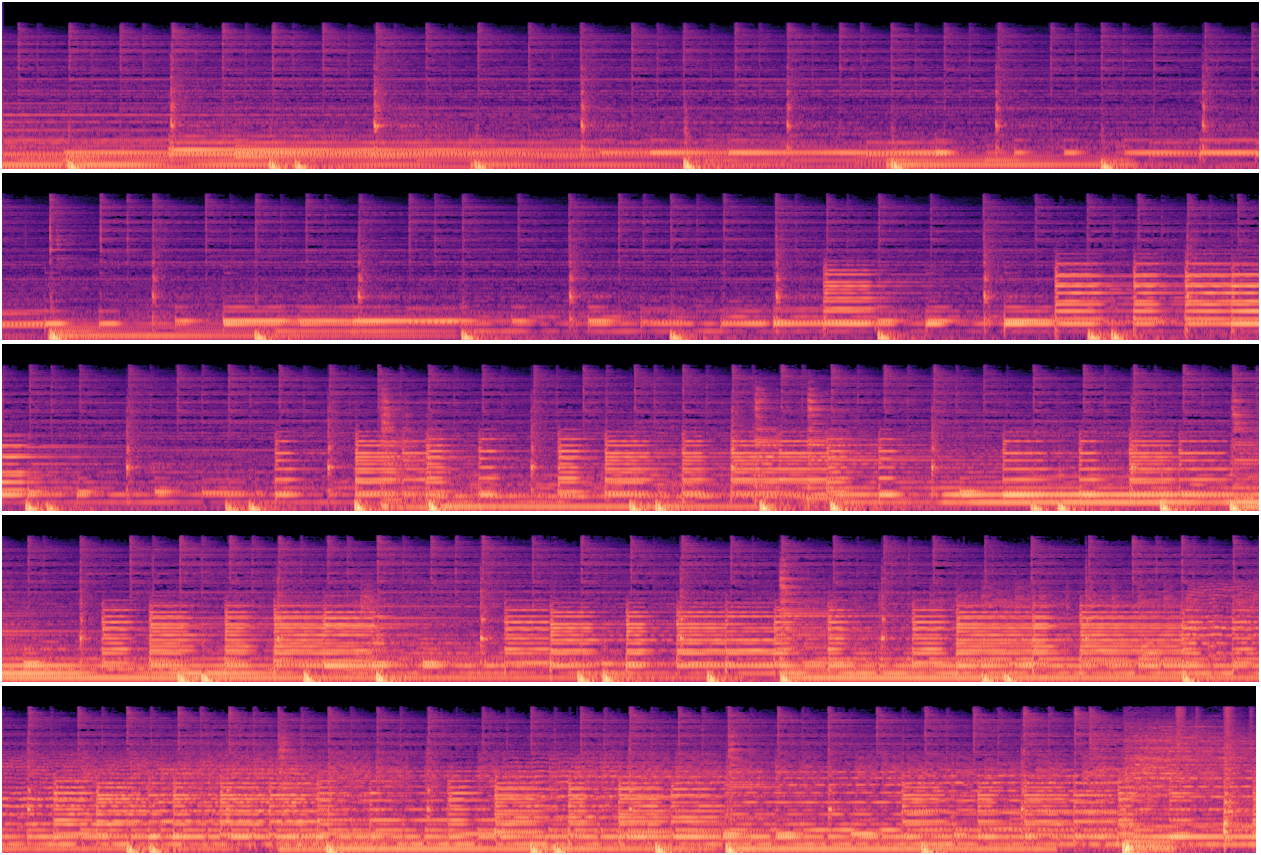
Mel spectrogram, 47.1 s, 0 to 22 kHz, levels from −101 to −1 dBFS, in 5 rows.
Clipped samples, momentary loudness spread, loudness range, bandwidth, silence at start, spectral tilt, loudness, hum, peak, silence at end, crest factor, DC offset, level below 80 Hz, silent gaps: under 0.1%; 12 LU; 9 LU; 14 kHz; 0 s; -5.5 dB/octave; -21 LUFS; none; 0 dBFS; 0 s; 20 dB; under 0.1%; -26 dBFS; none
